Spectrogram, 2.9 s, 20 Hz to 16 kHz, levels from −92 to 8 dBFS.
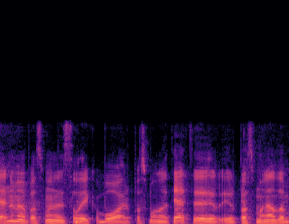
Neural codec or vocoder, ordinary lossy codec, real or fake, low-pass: none; MP3, 96 kbps; real; 7.2 kHz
